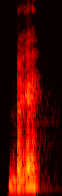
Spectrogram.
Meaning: plural of brai
- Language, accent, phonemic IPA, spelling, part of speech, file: French, Canada, /bʁɛ/, brais, noun, LL-Q150 (fra)-brais.wav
